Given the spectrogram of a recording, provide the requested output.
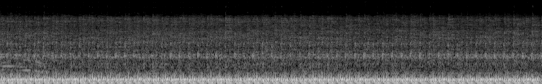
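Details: Free Intruder motorcycle after fuel line replacement and fresh fuel: steady, even thumping idle with regular firing, no misses or stumbles; engine running normally after repair.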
